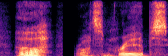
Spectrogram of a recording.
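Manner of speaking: deeply exasperated, slow, swooping lament. Quoting him putting down the ribs, mock-exasperated. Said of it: "he would say it like that. ... he would be very exasperated about them".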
